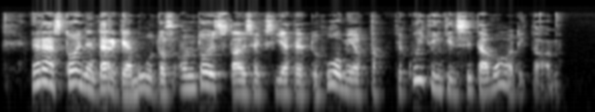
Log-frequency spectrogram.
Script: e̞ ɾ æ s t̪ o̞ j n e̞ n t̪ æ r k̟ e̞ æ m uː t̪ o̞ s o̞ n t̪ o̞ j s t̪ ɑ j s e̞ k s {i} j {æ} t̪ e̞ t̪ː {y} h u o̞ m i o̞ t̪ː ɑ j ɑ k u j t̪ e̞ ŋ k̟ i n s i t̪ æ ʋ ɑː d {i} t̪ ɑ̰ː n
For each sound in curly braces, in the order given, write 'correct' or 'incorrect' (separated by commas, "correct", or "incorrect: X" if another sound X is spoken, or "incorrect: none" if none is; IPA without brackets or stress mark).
correct, correct, correct, correct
